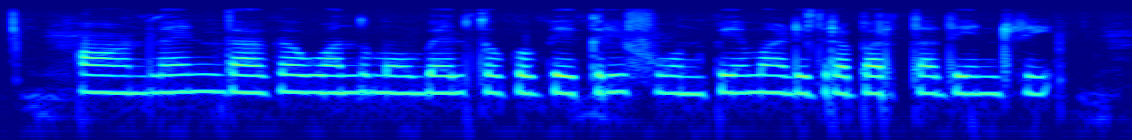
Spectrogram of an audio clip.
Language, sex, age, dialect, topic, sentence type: Kannada, female, 18-24, Dharwad Kannada, banking, question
